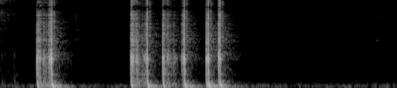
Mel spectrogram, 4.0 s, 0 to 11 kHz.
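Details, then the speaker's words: 2015 Hyundai Elantra sound system install, speaker lead touched to a AAA battery: sharp dull pops each touch, one single then five quick; speaker wiring connected properly. "Okay, so that's what you want. We got the good connection."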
